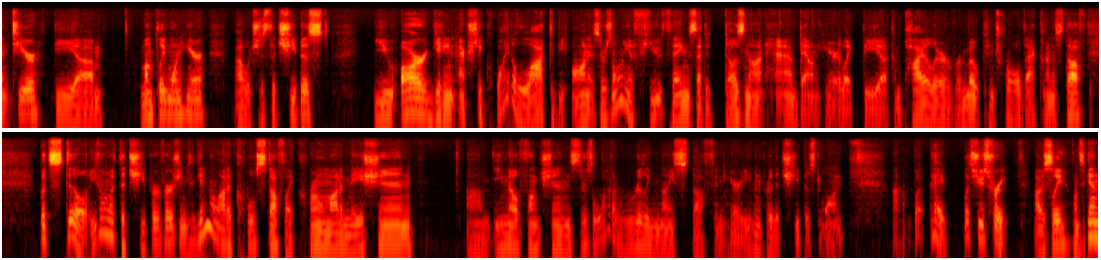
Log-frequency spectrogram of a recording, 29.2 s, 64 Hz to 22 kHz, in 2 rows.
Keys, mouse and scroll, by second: 0.3 middle click, 1.1 middle click, 4.6 middle click, 5.8-7.5 middle drag, 8.9-10.3 drag, 10.8 click, 17.7 click, 18.8 middle click, 20.6 scroll down 2, 21.3 click, 25.0 middle click, 25.0 scroll down 1, 25.5 middle click, 25.5-26.5 scroll down 1, 28.9 click.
